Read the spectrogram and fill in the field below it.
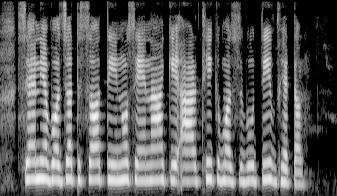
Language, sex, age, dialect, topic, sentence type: Maithili, female, 18-24, Southern/Standard, banking, statement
